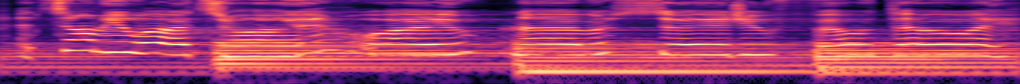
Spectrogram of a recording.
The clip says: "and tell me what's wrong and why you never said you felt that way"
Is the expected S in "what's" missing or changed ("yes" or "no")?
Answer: yes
